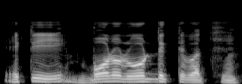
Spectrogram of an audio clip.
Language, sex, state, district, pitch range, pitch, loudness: Bengali, male, West Bengal, Cooch Behar, 105-140 Hz, 125 Hz, -16 LUFS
